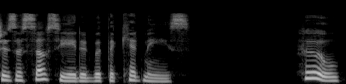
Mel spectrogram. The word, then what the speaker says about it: Hu: associated with the kidneys who pronounced like who which is associated with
